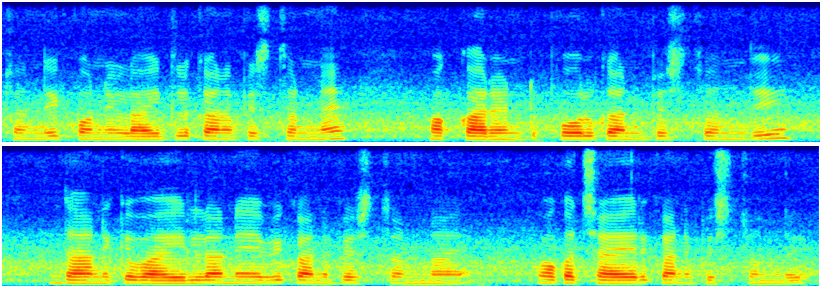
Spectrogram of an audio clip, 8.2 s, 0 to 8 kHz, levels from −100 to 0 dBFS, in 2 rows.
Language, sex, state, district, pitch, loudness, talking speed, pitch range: Telugu, female, Karnataka, Bellary, 185 Hz, -21 LUFS, 105 wpm, 180-185 Hz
